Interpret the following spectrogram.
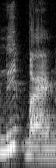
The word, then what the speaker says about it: Niết Bàn: không có phiền muộn chữ niết bàn đó là tiếng Phạn đúng ra phiên âm tiếng Phạn là niếp Bana người Trung Hoa đúng ra phải đọc là Niết Bàn Na nhưng mà Bởi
